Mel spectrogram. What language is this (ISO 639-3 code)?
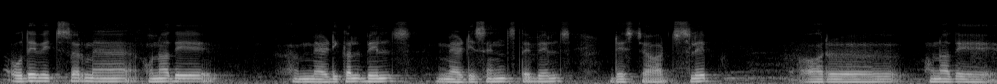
pan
